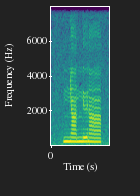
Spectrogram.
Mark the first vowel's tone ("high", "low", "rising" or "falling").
low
